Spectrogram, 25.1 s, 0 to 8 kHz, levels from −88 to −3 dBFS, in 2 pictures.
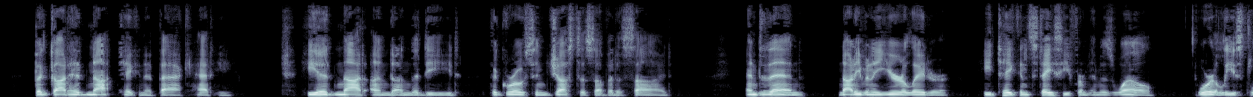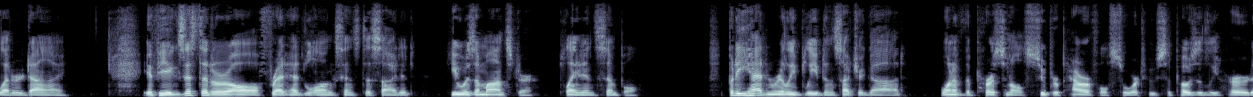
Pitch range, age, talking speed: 95-110 Hz, 40-59, 180 wpm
